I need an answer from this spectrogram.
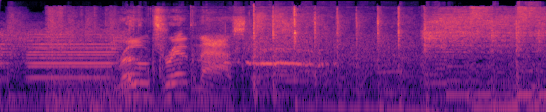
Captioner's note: horn honking; car tires squealing; upbeat rock music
